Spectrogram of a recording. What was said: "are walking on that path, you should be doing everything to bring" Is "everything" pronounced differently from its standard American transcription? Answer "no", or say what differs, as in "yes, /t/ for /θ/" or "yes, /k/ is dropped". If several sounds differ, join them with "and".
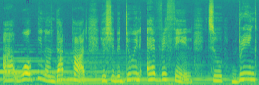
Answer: no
